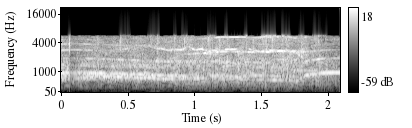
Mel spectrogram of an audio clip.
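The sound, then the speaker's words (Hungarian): Crowd applause from delegates at a liberal party congress, a dense, sustained roar of clapping and cheering that holds at a strong, even level throughout. “Ekkora tapssal reagált a küldőgyűlés, amikor Retkes Attila megkérte Kóka Jánost, a legrövidebb időn belül mondjon le frakcióvezetői posztjáról.”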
